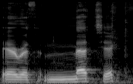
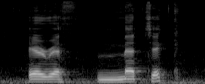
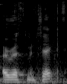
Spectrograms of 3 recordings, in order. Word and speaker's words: arithmetic: It looks like the word arithmetic, but it's pronounced arithmetic with the emphasis on the third syllable arithmetic, not arithmetic because it has a common difference.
